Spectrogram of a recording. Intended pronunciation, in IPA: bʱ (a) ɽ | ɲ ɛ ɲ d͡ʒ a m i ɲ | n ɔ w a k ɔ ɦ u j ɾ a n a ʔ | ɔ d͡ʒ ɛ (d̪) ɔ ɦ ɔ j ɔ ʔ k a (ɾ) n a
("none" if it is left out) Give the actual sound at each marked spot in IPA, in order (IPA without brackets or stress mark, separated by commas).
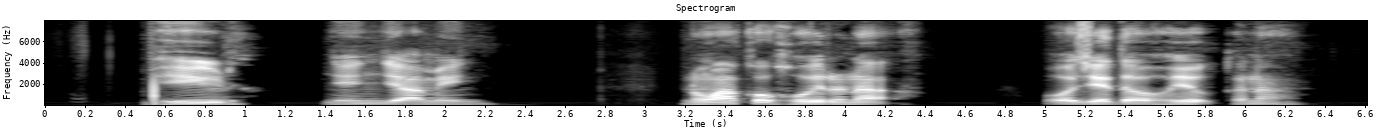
i, d̪, none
